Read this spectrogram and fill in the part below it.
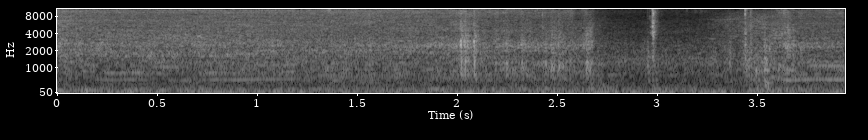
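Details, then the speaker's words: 2000 Jeep Cherokee XJ after new Dorman window motor and Obaee regulator install: smooth even motor whir as glass travels, no grinding, clicking or straining, on a window that hadn't worked in years; normal power window operation. "Don't hear any cracking glass. This window hasn't worked in years."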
